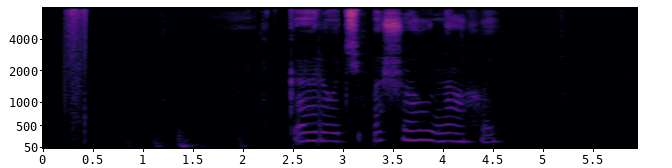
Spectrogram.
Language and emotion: Russian, angry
